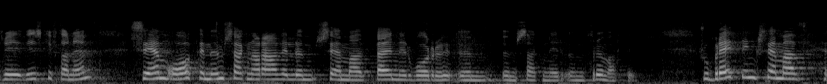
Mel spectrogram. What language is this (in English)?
Icelandic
